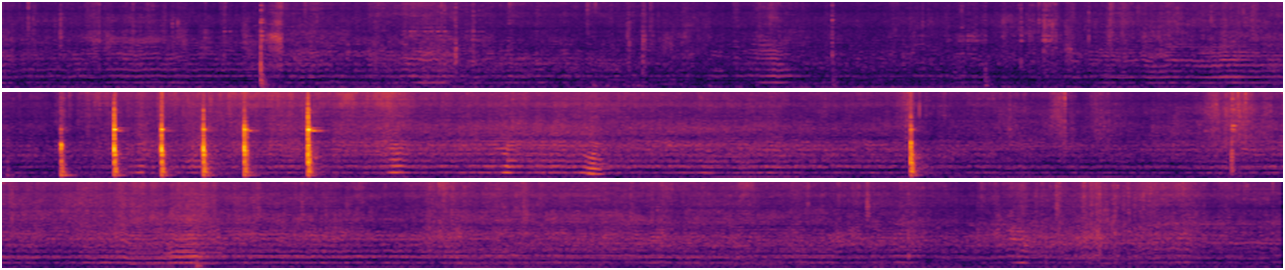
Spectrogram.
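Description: Honeybees buzzing close at the hive entrance, a steady hum. About eleven seconds in comes a quick run of about six sharp clicks, the loudest sounds here, with a few single clicks scattered through the rest.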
